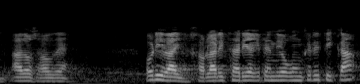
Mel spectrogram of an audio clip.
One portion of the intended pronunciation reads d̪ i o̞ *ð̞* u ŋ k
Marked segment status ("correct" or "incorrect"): incorrect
